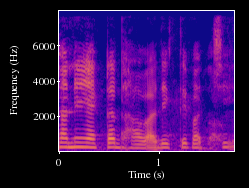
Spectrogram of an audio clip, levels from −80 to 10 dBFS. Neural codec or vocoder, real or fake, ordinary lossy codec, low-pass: codec, 16 kHz, 4 kbps, FreqCodec, larger model; fake; none; none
